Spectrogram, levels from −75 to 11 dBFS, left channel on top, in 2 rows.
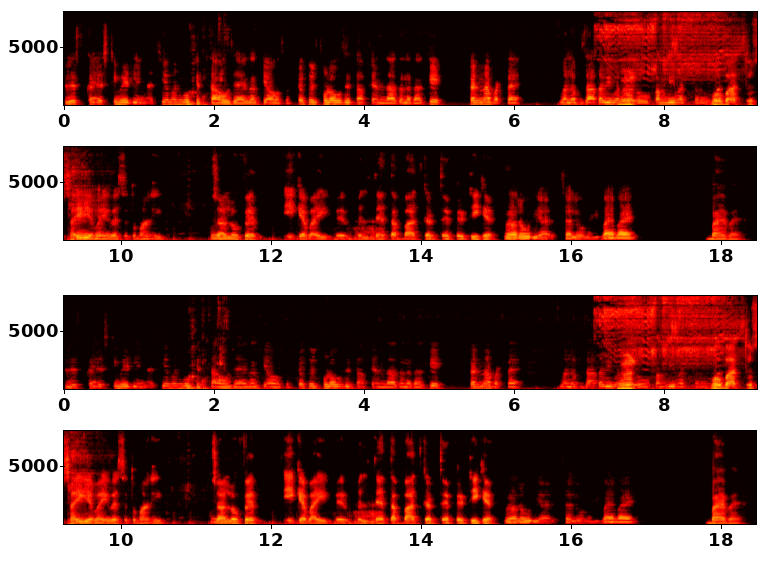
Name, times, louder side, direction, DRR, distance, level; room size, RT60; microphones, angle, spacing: voice 1, 0.0-5.0 5.4-6.1 6.6-8.8 9.4-9.9 11.2-11.5 15.1-16.9, left 5 dB, 80° left, 0.4 m, -28 dB
sound 1, 1.6-6.8 7.0-13.6, right 1 dB, 80° right, 1.7 m, -37 dB
voice 2, 7.4-7.7 8.6-10.6 11.2-11.8 12.2-15.0 17.8-18.3, right 3 dB, 40° right, 0.6 m, -26 dB
3.6 x 2.1 x 2.5 m
head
